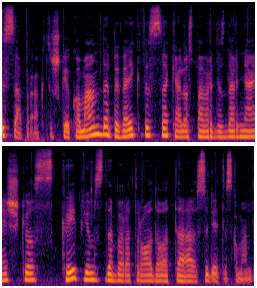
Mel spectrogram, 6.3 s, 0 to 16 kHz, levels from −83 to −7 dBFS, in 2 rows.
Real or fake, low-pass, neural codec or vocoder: real; 14.4 kHz; none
